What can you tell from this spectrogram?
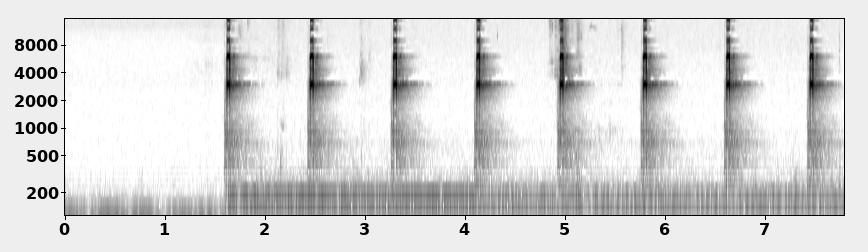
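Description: A bright, glassy clink repeated eight times at an even pace, a little faster than one a second, over a low steady hum. It is an edited-in sound effect, not the rabbit.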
